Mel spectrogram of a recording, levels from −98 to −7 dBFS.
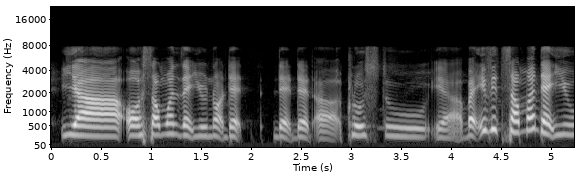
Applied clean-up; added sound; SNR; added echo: none; none; none; none.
